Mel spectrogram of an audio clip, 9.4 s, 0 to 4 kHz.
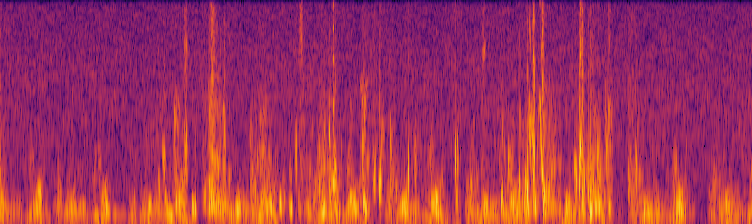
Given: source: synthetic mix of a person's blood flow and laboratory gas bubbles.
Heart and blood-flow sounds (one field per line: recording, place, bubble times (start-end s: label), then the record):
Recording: Doppler ultrasound of blood flow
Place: precordium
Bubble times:
0.00-0.03 s: bubbles
1.96-2.11 s: bubbles
2.15-2.49 s: bubbles
2.52-2.88 s: bubbles
3.11-3.42 s: bubbles
3.48-3.58 s: bubbles
3.60-3.79 s: bubbles
3.96-4.28 s: bubbles
4.50-4.92 s: bubbles
5.04-5.23 s: bubbles
5.66-5.76 s: bubbles
6.00-6.09 s: bubbles
6.23-6.40 s: bubbles
6.44-7.03 s: bubbles
7.14-7.69 s: bubbles
7.84-8.04 s: bubbles
From the record:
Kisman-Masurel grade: 333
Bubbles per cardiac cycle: rolling drumbeat, 9 or more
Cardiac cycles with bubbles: 50 to 99%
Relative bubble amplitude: loud (0.450 to 0.775)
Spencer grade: 3 (all of the cardiac periods contain showers or single bubble signals, but not dominating or overriding the cardiac motion signals)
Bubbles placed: only in the low amplitude regions of the cardiac cycle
